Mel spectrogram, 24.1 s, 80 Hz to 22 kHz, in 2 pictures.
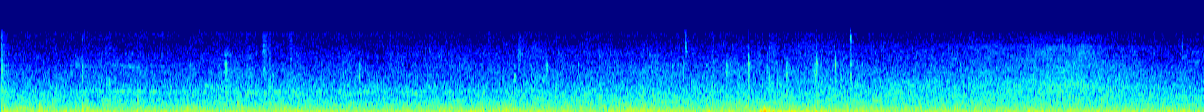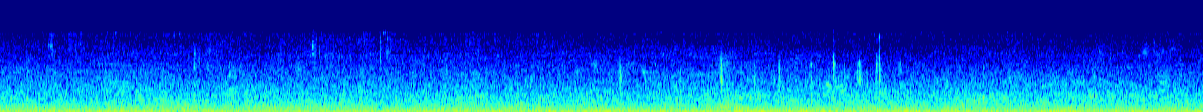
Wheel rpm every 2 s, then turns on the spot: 0, 0, 0, 0, 0, 0, 0, 0, 0, 0, 0, 0.
none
